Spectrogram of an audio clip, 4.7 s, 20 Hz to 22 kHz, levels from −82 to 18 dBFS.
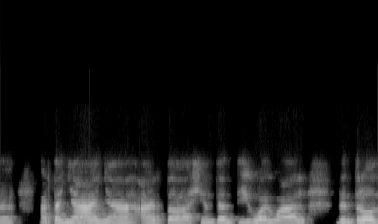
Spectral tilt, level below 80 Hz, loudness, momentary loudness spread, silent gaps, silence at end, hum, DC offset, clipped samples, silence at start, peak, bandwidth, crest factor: -5.5 dB/octave; -66 dBFS; -16 LUFS; 12 LU; none; 0 s; none; under 0.1%; under 0.1%; 0 s; 0 dBFS; 6.8 kHz; 16 dB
